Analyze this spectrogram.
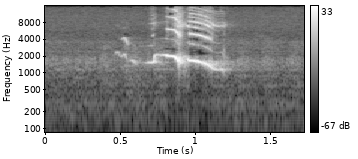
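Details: Black-naped oriole (kepondang) in full, fluent song: one fluty, whistled phrase of about half a second that slides up, then falls in a liquid, rich-toned glide with bright overtones. Only faint background hiss.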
